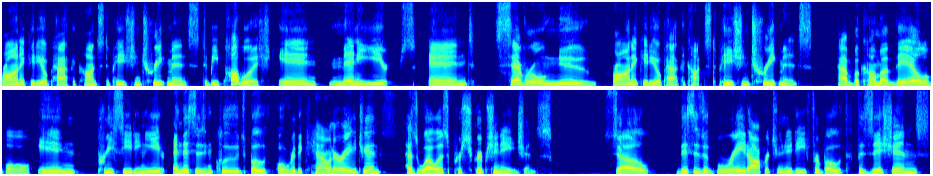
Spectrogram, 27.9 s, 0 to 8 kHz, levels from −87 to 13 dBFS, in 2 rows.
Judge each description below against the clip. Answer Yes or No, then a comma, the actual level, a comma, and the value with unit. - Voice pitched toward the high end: No, medium, 140 Hz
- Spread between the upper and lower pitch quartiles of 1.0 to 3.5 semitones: No, average, 4.0 semitones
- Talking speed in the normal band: No, slow, 95 wpm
